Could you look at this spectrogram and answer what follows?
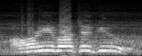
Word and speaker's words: Henri Montegut: me, goes up to the booth, and goes, "Henri Montegut, I read a lot about you," and he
